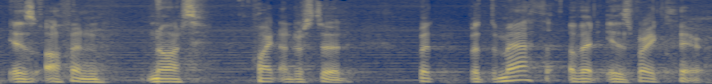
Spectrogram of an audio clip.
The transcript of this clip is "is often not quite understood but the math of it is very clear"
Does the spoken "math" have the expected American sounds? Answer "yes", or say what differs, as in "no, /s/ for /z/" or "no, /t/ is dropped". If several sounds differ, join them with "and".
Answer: yes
